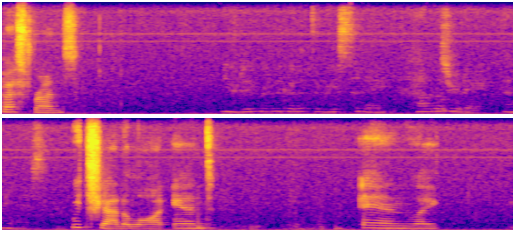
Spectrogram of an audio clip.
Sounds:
speech

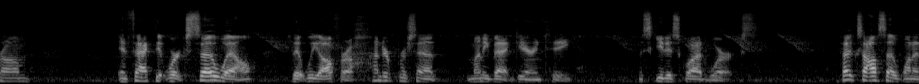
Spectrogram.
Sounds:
speech

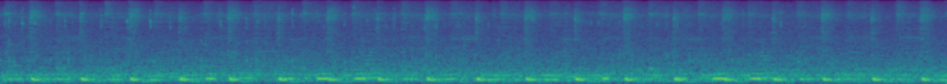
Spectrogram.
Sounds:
musical instrument, speech, music

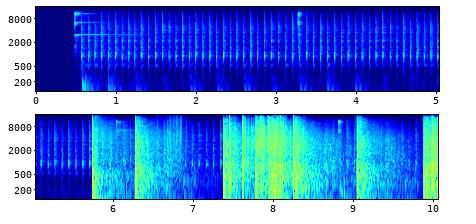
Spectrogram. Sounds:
firecracker, music

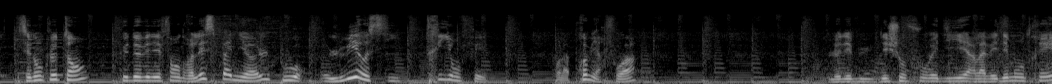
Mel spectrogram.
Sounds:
speech, music

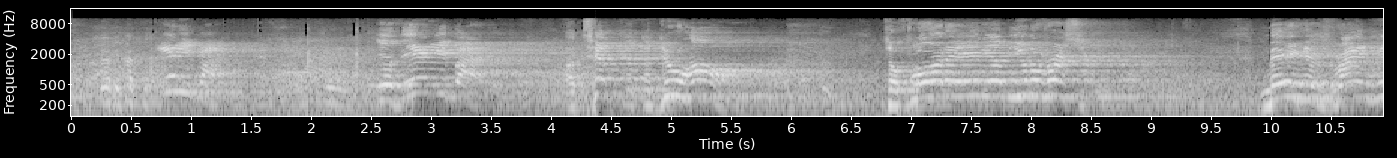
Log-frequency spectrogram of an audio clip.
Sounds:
speech

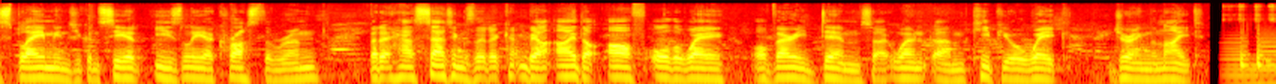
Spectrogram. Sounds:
speech

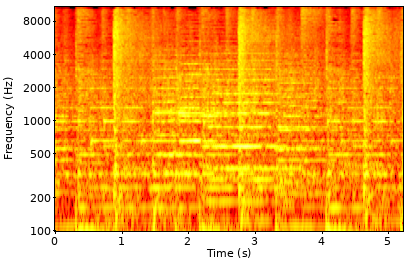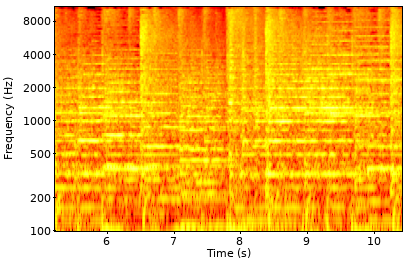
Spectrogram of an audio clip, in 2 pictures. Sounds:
music

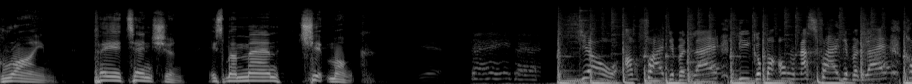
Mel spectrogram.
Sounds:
speech, music

